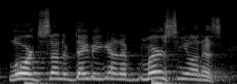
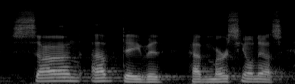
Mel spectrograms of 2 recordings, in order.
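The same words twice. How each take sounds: First: Higher, louder pleading shout; desperate cry. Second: Quiet reflective prayerful plea; soft plea. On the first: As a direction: call out over the crowd, begging. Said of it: "They shouted all the louder". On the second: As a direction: murmur the plea gently. Blind men's plea recalled softly. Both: Acted.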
